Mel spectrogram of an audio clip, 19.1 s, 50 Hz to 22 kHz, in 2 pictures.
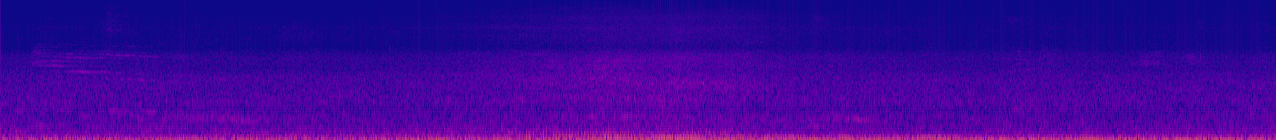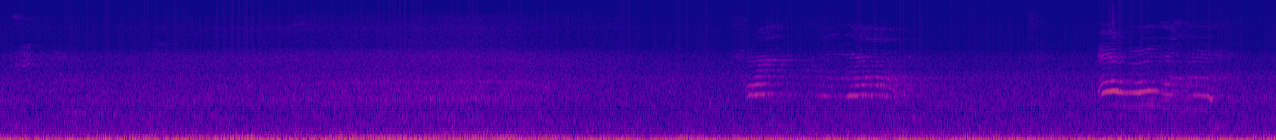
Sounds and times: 0.0s Traffic Sound 19.1s
15.0s Mother and child 19.1s

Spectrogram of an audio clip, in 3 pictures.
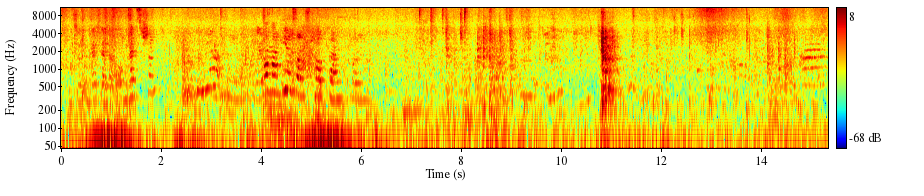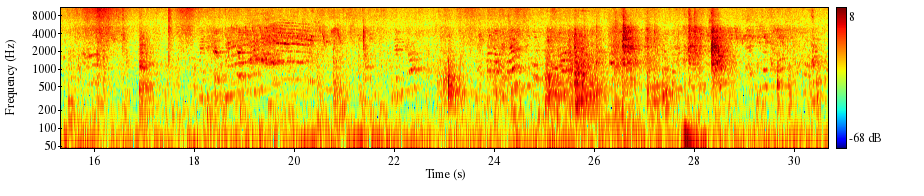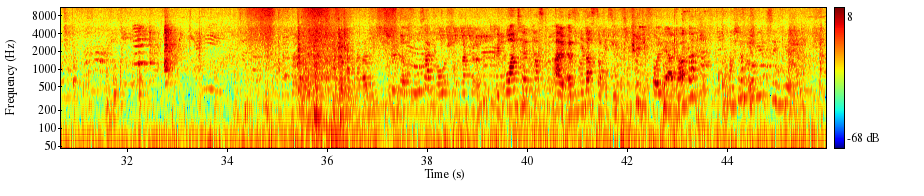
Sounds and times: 0.0s steps and kids on the cobble stone pavement 45.9s

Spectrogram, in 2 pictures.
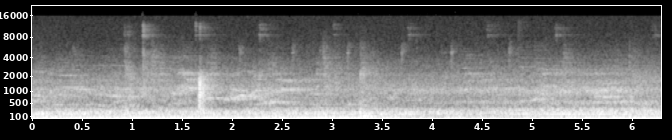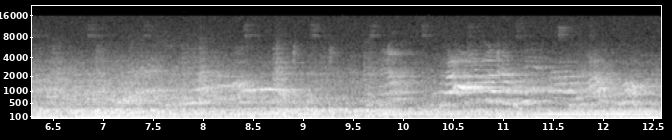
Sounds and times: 0.2s enfants jouent au ping pong 6.2s

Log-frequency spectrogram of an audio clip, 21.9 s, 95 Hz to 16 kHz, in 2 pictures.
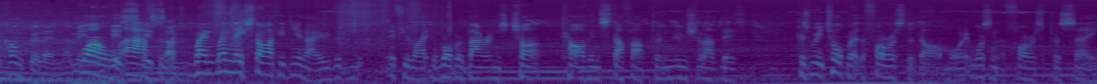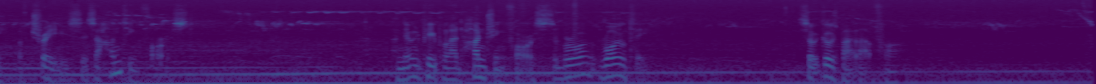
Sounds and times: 0.0s Talk to Dartmoor Park Ranger 13.0s
14.6s Talk to Dartmoor Park Ranger 17.6s
19.0s Talk to Dartmoor Park Ranger 20.2s

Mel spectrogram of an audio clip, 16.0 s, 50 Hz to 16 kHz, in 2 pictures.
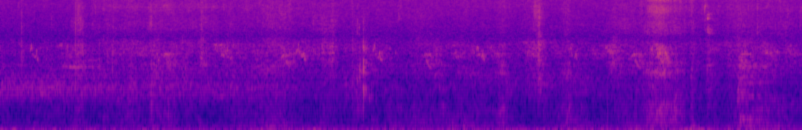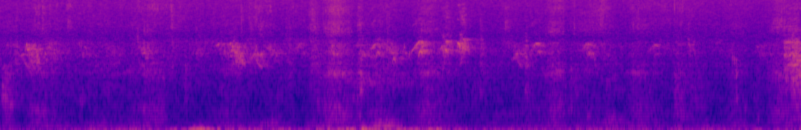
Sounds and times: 0.2s mouthes and tongues 16.0s

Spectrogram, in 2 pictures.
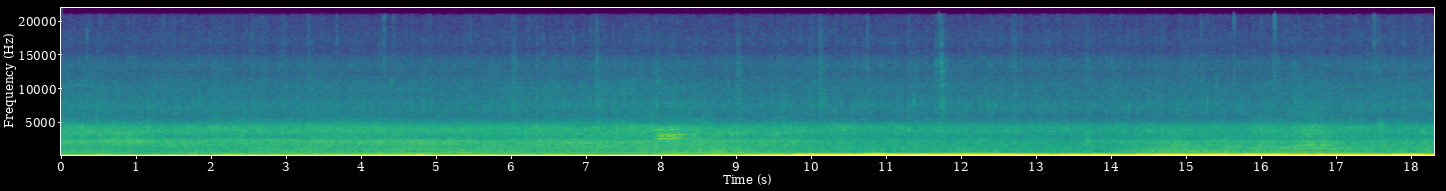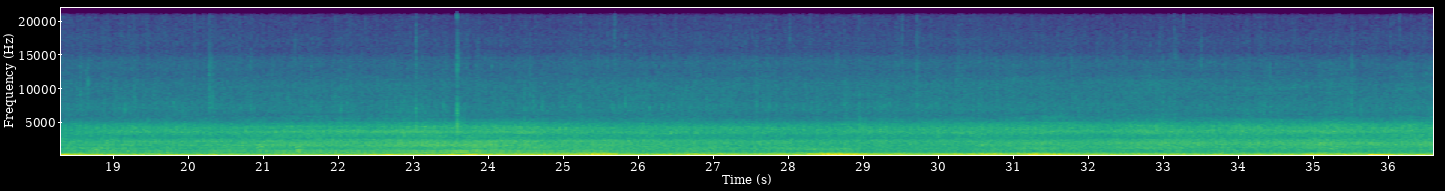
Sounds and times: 0.1s Traffic sound 36.6s
8.5s Thunderstorms 36.6s

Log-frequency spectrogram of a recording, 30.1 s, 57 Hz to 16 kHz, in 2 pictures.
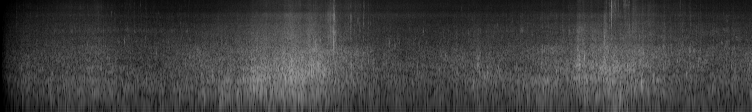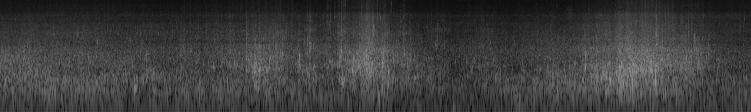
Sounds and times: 0.2s waves 30.0s

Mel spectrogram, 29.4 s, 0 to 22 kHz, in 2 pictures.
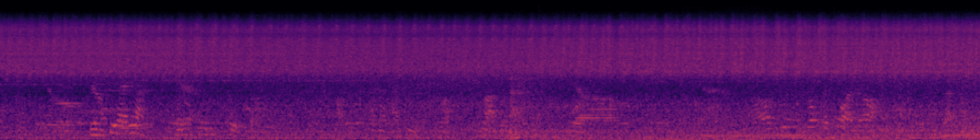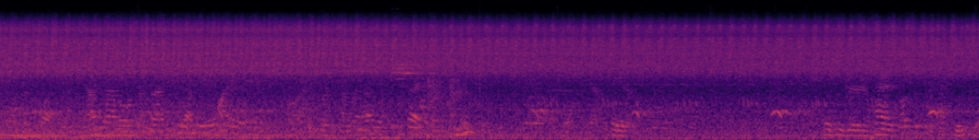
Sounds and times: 0.0s Cicadas cry 29.3s
0.0s elderly people are doing aerobics 29.3s
4.0s Traffic Sound 29.3s

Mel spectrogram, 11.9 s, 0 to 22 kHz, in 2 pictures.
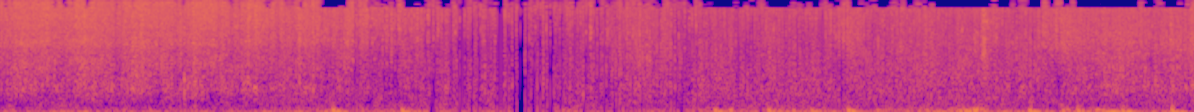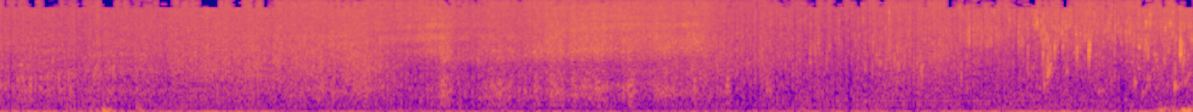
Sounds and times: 5.8s ramassage de fleur de sel 11.9s

